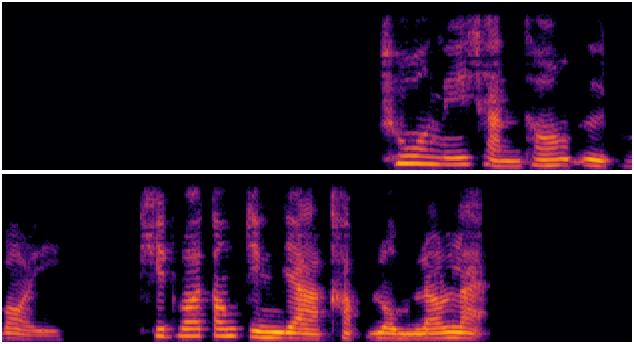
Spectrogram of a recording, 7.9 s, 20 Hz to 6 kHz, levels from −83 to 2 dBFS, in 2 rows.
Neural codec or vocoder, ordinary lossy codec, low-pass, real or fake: codec, 16 kHz in and 24 kHz out, 2.2 kbps, FireRedTTS-2 codec; none; 5.4 kHz; fake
